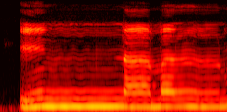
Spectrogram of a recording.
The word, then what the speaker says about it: innama: Di sini ini bacanya innama, ini karena ada tasdid, alifnya masuk ke huruf nun. Innama Jadi ditekan 2 ketukan karena ini bacaan gunnah.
